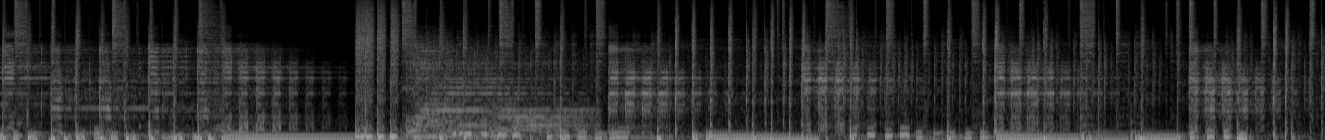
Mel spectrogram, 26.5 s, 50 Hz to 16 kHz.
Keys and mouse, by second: 4.3 middle click, 6.7 a, 7.0 a, 8.0 w, 9.7-11.4 middle drag, 11.1 KP_7, 12.0-14.4 drag, 14.8-17.4 drag, 17.4 e, 21.0-24.1 middle drag, 25.3-26.5 drag.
